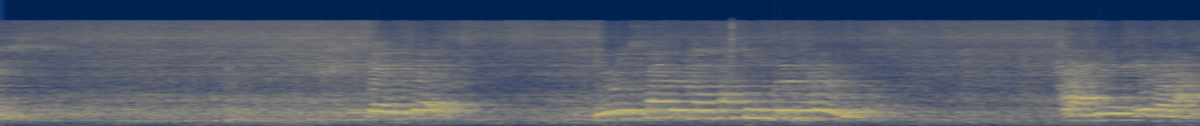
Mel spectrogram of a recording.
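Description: A man speaking in short phrases with pauses, from the soundtrack of an old film played back in a hall, over a steady background noise.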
